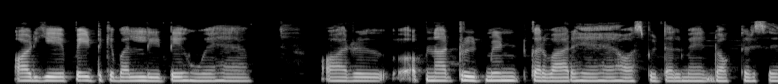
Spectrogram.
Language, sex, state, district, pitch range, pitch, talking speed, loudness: Hindi, female, Bihar, Sitamarhi, 165-175 Hz, 170 Hz, 140 wpm, -18 LUFS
